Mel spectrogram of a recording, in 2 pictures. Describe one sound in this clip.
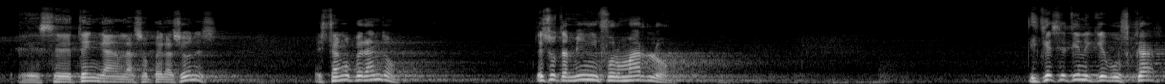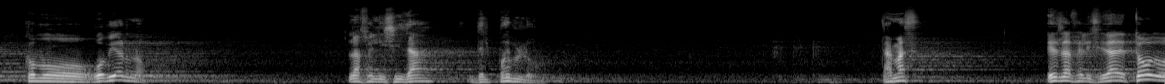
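An elderly man speaks deliberately into a microphone, pausing between phrases, in a room with some echo.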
